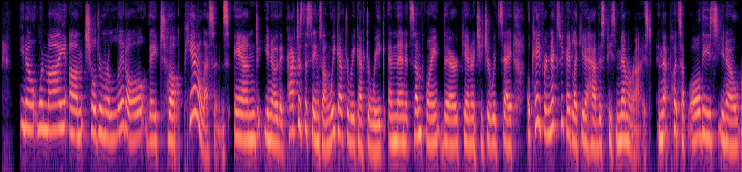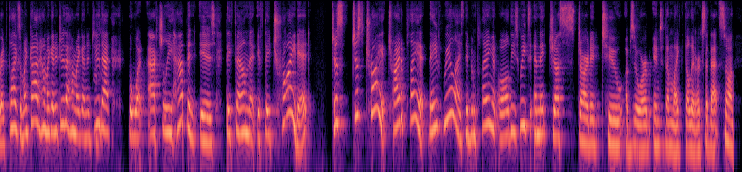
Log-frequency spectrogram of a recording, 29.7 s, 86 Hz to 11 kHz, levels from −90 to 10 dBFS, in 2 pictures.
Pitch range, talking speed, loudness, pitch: 200-285 Hz, 235 wpm, -16 LUFS, 235 Hz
